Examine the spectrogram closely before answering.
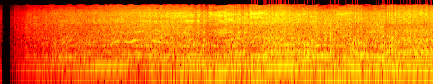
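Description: A column of motorcycles rolls past with many engines running and revving, mixed with crowd voices. The sound fades in from silence over the first second.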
